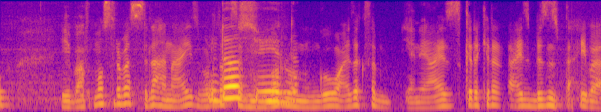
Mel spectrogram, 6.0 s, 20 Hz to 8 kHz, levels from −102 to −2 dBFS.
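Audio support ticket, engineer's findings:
No faults found in this speech recording. The call microphone processing is audible as expected, with the lowest bass rolled off by its high-pass filter and nothing above 8 kHz.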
